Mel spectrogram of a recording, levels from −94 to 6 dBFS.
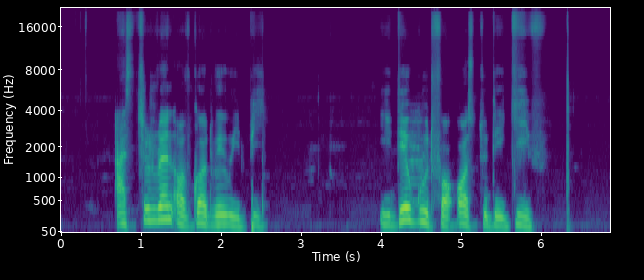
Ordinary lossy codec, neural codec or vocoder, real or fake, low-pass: none; autoencoder, 48 kHz, 128 numbers a frame, DAC-VAE, trained on Japanese speech; fake; none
